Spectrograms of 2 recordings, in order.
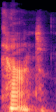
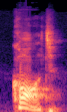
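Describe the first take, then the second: First: The vowel is an open 'a' sound. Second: The vowel is a rounded 'o' sound. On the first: This is how the younger generation says it. "instead of cat" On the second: This is how the older generation says it. "the older generations of Ghana would rather say court"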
